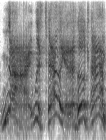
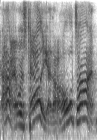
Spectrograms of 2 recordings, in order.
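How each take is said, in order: First: High, loud whining mockery; mock the twist with a whining yell; whiny mock shout. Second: Mocking. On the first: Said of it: "be like". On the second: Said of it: "And I'm like".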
